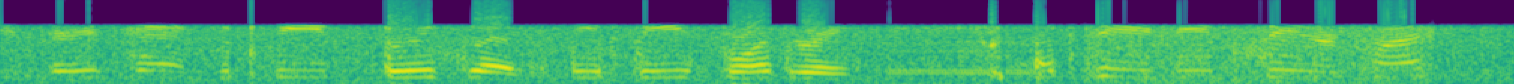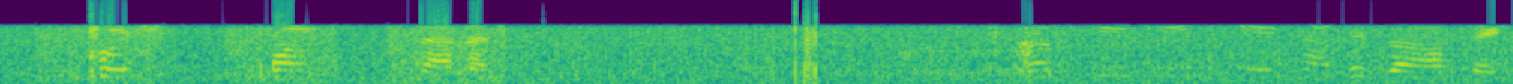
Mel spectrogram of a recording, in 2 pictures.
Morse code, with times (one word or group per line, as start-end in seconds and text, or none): none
